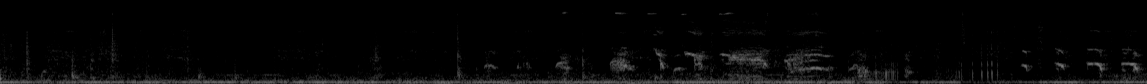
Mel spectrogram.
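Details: German Pinscher puppies four weeks old give clusters of faint, thin whimpers and squeaks in the second half, with a constant low hum underneath.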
